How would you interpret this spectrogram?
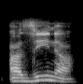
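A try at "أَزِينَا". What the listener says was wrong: আজি টান হয়ে গেছে। আদিনা, আদিনা।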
